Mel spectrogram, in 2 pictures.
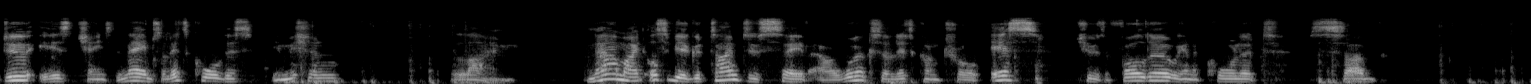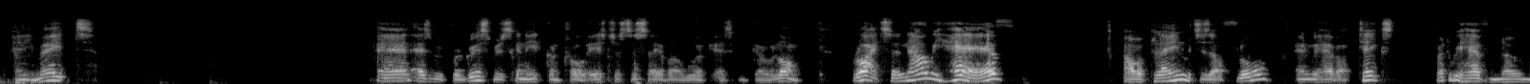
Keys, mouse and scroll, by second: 1.4 click, 1.5-5.3 drag, 3.3 s, 9.0 ctrl+s, 19.8-20.5 scroll up 2, 20.5-20.9 scroll down 1, 21.0-22.9 scroll down 1.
